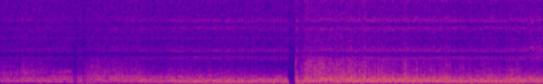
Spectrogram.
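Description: Explosion, heard as a continuous heavy roar. It drops out briefly about three seconds in, then carries on.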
